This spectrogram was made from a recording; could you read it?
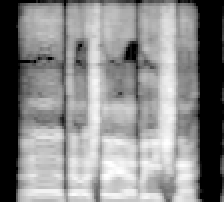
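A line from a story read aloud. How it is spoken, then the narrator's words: Cheerful peasant man. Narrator (Russian): весело отвечал один из дворовых мужиков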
